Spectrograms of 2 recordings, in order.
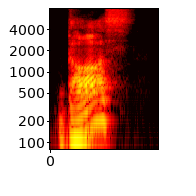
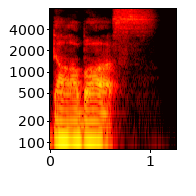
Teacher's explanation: Notice the tongue moves from the teeth for Das to the roof for Dabas.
